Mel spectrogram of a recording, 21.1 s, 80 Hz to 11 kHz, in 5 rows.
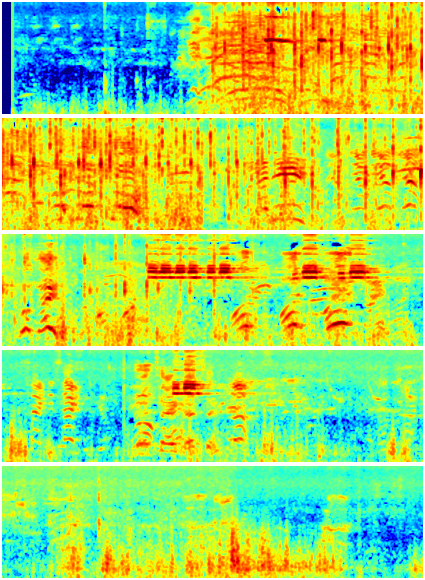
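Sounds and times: many voices talking and calling out: 0:01.6 - 0:21.0.

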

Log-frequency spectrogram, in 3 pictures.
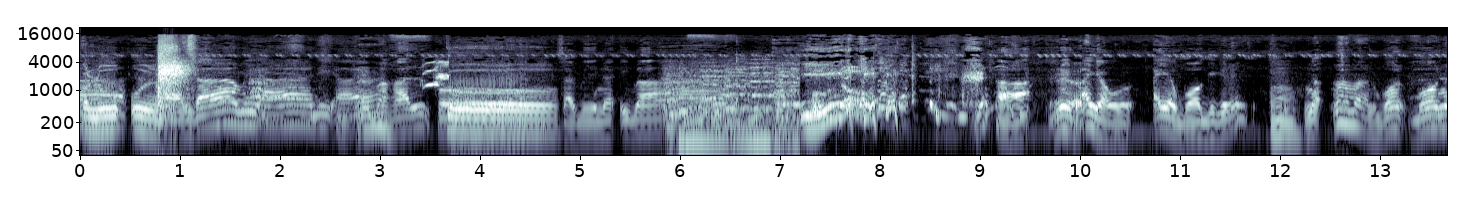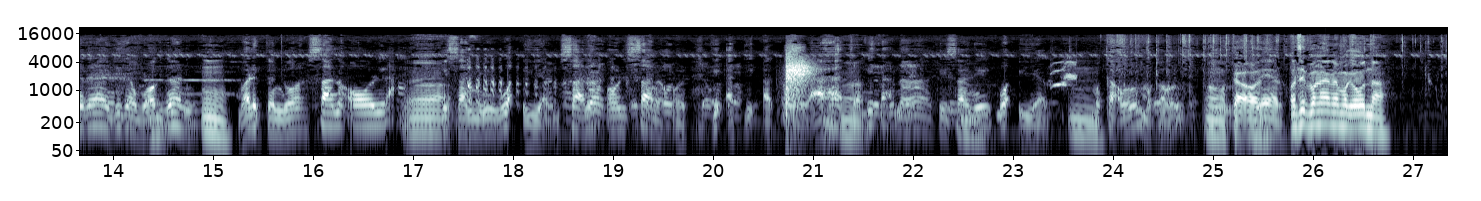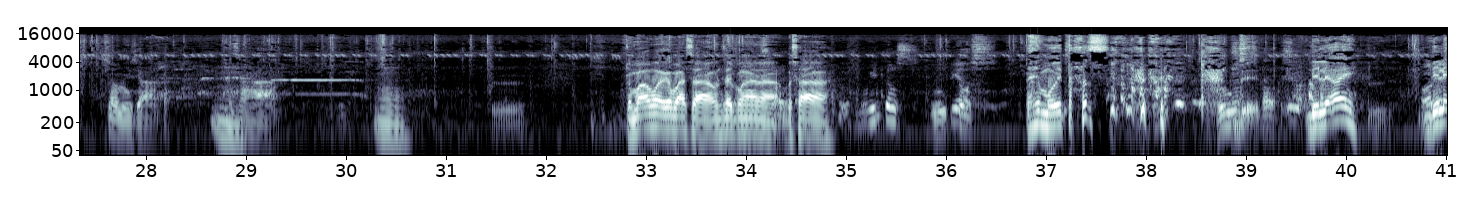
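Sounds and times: crickets chirping: 0:00.0 - 0:41.0.

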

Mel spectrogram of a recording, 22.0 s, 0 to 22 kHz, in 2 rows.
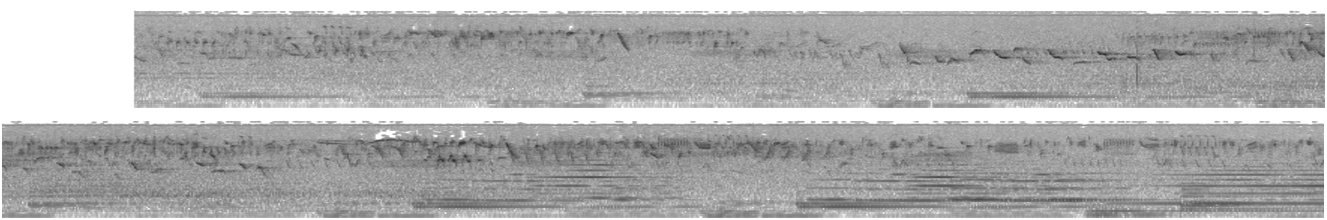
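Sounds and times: birds chirping and trilling: 0:01.1 - 0:22.0
slow sustained chord music: 0:01.1 - 0:22.0.

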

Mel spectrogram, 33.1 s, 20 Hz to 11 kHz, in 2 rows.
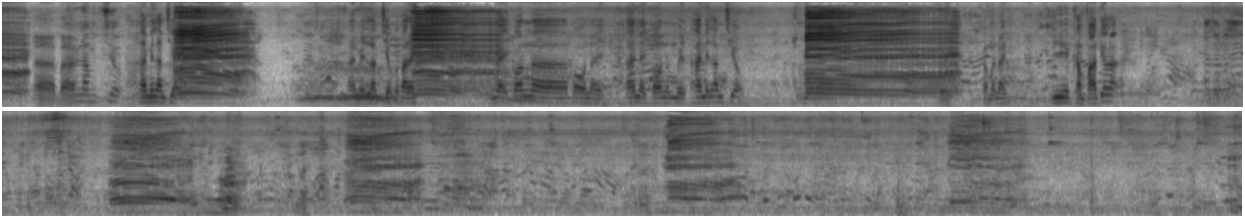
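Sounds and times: background talk: 0:00.0 - 0:33.0
calf bawling: 0:02.2 - 0:06.9, 0:10.7 - 0:12.9, 0:18.0 - 0:19.9, 0:21.0 - 0:23.0, 0:25.4 - 0:26.5.

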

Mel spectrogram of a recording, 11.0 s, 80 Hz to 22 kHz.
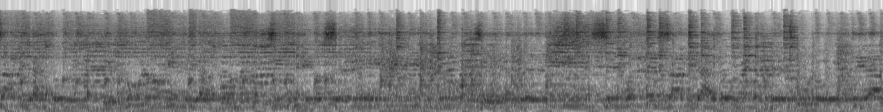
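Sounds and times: live band with accordion: 0:00.0 - 0:11.0.

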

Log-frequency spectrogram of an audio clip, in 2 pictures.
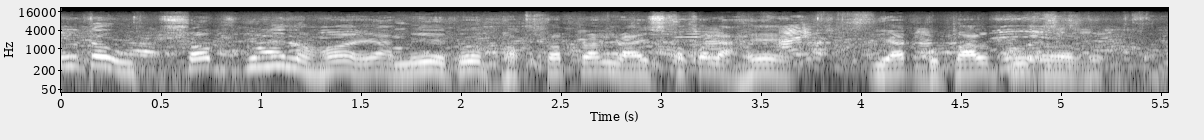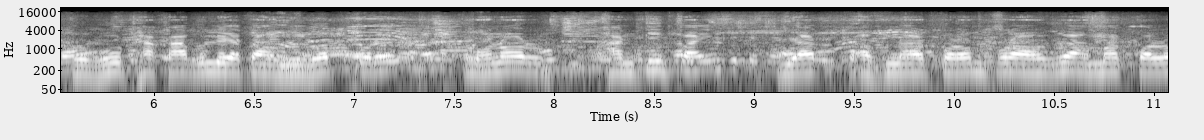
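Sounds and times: man talking into a microphone: 0:00.0 - 0:11.0
people chattering: 0:00.0 - 0:11.0.

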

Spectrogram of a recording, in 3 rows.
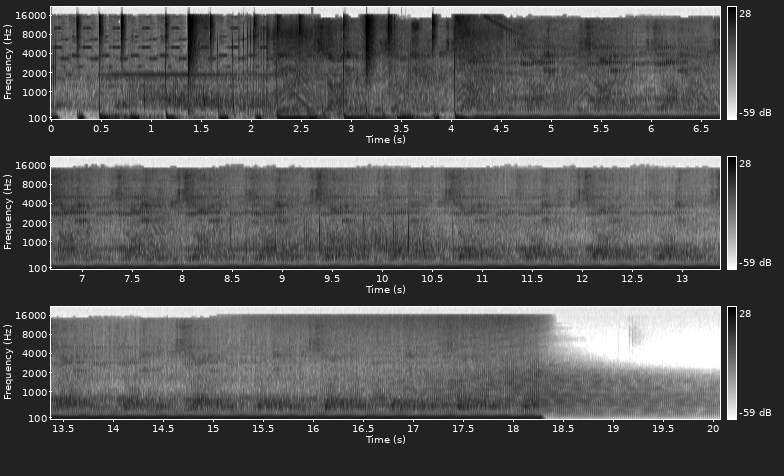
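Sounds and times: deep bass drone: 0:00.0 - 0:18.4.

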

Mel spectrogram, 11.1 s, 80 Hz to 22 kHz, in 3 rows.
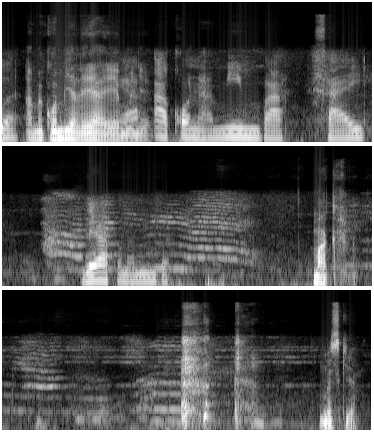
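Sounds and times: woman coughing: 0:09.2 - 0:10.2.

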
